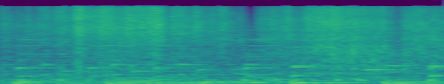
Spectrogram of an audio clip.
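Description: Aluminium foil crinkling and rustling as a sheet is folded and pressed down by hand over food, with background music underneath.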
